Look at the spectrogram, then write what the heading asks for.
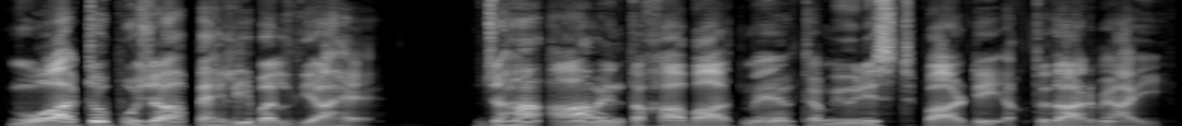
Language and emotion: Urdu, neutral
